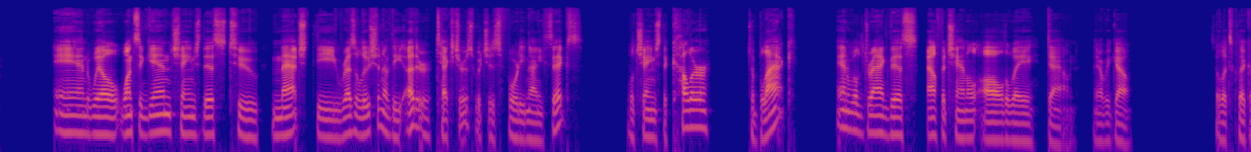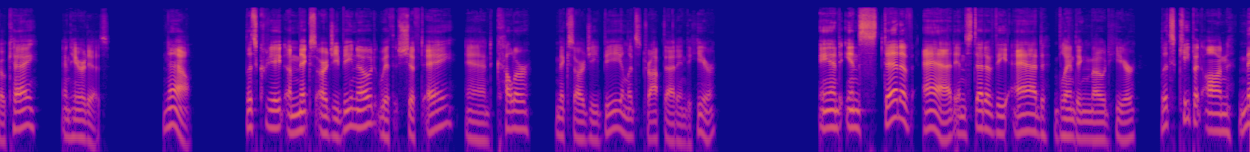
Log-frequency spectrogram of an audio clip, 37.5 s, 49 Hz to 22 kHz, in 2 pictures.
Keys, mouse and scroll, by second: 20.6-22.3 scroll down 3, 21.4 middle click, 22.3 click, 23.4-23.7 scroll up 3, 23.7 shift+middle click, 24.8 shift+a, 29.9-31.2 scroll up 4, 31.2 middle click, 33.2 click, 34.5 scroll up 3, 34.9 shift+middle click.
